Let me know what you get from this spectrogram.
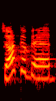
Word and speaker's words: Jochebed: This silly YouTube video went, Jochebed, Jochebed, Jochebed. I said, okay, I know how to pronounce it now. Jochebed, the mother of Moses, hid him for 3 months when Pharaoh decreed all male infants be killed.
